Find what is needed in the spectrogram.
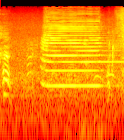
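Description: An air horn blowing one long, steady blast starting a little under a second in, with short shouts just before it.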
